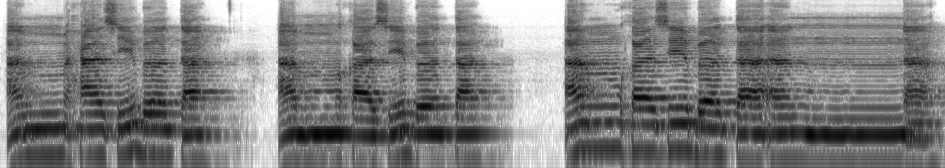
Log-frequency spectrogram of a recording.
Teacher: am jangan terlalu lama ya, mim sukun bertemu ha idhar, syafawi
